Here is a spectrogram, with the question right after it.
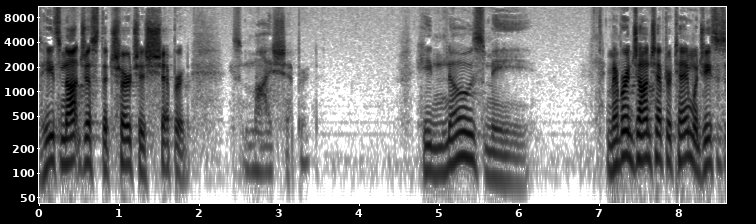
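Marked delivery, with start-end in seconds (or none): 2.4-3.4 hushed, intimate whisper; soft whisper of personal belonging. Retold or imitated. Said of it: "very personally". 4.8-6.1 soft, very drawn-out words; hushed, lingering personal confession; intimate. Real, not acted. Intimate personal claim in sermon.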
